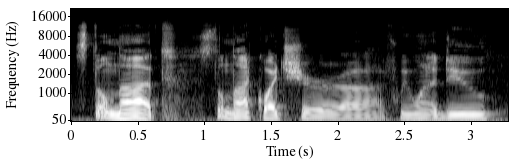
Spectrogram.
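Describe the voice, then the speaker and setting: A man's voice: medium pitch, flat delivery, a little slow, a little mellow. Chatty, rambling man. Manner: rambling, chatty, lots of fillers and restarts; jokey, talks to chat. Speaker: miniature painting streamer. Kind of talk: casual live painting tutorial.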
